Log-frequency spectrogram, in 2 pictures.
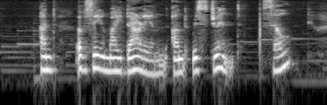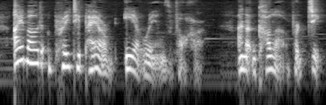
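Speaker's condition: No condition

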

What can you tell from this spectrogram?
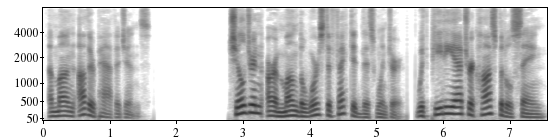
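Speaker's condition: No condition

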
